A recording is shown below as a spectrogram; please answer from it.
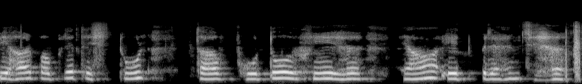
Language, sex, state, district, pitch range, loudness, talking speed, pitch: Hindi, female, Bihar, Araria, 250-280 Hz, -15 LUFS, 125 wpm, 260 Hz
